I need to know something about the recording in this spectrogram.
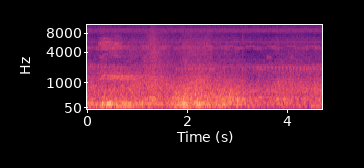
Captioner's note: thunder rumbling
